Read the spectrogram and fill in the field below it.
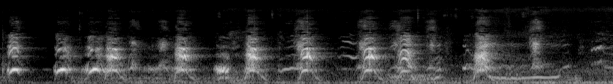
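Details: Miniature Schnauzer giving a fast string of high, yappy barks, about two per second, ending with a short whiny sound.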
